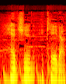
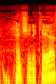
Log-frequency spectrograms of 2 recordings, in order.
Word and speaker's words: Henshin Ikeda: checking my video out it's pronounced henin aada just putting that out one more time my name on my YouTube account henin aada so now you know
